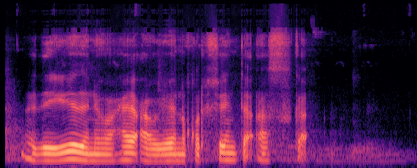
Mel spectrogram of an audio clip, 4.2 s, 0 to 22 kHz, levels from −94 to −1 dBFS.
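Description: Listening closely to this speech, nothing stood out as a technical fault at any point.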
